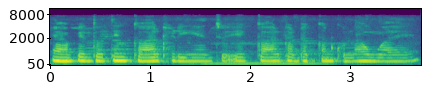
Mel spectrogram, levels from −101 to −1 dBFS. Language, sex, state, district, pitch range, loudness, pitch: Hindi, female, Uttar Pradesh, Lalitpur, 170-180 Hz, -16 LUFS, 175 Hz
